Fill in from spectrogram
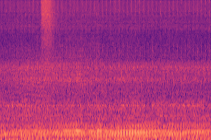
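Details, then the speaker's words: Honda Vario fuel-injected scooter at idle: the idle thrum pulses about four times a second, and the beat wanders and swells instead of holding even. The unstable idle comes from a dynamic air leak caused by a dirty air filter and dirty throttle body. "nah jadi gak stabil Bos ini ada kebocoran dinamis kebocoran dinamis itu karena faktor filter udara kotor Throttle body kotor ya"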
